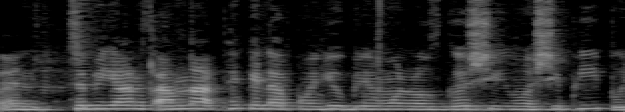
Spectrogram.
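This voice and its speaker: Woman with a fairly high pitch and fairly even intonation over noticeable background noise. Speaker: tarot reader. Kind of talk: tarot reading. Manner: fast.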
